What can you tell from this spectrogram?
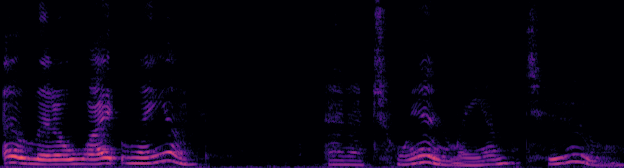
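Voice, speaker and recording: At a very slow pace, a woman speaks with a fairly high pitch. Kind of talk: children's storytime read-aloud. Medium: read story. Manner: cheerful, sing-song, gentle.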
